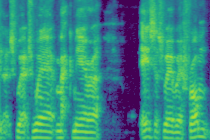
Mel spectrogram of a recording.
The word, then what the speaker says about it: Mackmyra: original one was, in a place called Mackmyra, or if you pronounce it as they might do in Sweden, Mackmyra.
